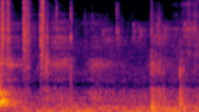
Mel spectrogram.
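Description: A kitchen knife cutting through a peeled raw potato held in the hand: a few faint short cuts, the sharpest near the end.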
